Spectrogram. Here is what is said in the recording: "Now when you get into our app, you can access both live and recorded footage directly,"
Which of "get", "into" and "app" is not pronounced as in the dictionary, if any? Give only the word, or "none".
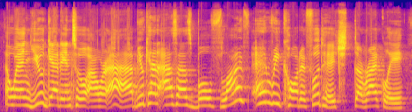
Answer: none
